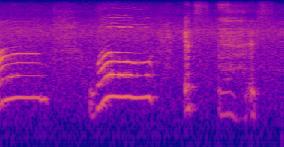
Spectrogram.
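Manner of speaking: high-pitched, hesitant, stalling delivery.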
